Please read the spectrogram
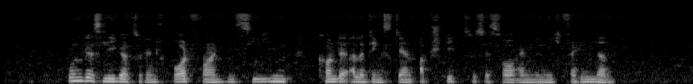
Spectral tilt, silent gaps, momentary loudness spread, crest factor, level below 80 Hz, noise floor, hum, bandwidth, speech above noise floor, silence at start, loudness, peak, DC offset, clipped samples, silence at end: -7 dB/octave; none; 10 LU; 20 dB; -60 dBFS; -59 dBFS; none; 11.5 kHz; 30 dB; 0.7 s; -30 LUFS; -10 dBFS; under 0.1%; under 0.1%; 0.8 s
